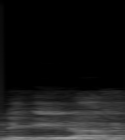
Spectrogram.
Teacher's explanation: لإیلاف میں ای اور لا کو برابر لمبا کرنا ہے. لإیلاف پہلے لی کو لمبا نہیں کرنا, اس کے نیچے زیر ہے.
